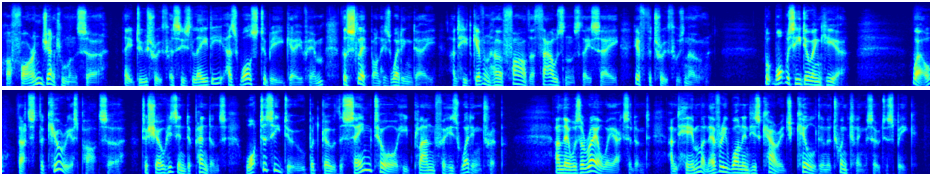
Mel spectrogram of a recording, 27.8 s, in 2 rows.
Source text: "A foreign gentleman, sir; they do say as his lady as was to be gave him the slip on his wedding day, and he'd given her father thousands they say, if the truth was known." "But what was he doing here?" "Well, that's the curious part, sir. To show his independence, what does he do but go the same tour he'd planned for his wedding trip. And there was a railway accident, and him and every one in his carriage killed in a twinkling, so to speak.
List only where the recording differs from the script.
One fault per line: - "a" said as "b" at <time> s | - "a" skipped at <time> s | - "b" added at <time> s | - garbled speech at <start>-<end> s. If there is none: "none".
- "say" said as "truth" at 2.2 s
